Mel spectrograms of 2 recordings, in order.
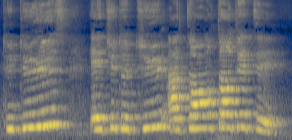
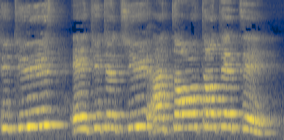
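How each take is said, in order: First: It is spoken somewhat louder than before. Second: It is spoken at the loudest volume. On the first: "un petit peu plus fort" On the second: "toujours plus fort"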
